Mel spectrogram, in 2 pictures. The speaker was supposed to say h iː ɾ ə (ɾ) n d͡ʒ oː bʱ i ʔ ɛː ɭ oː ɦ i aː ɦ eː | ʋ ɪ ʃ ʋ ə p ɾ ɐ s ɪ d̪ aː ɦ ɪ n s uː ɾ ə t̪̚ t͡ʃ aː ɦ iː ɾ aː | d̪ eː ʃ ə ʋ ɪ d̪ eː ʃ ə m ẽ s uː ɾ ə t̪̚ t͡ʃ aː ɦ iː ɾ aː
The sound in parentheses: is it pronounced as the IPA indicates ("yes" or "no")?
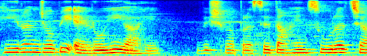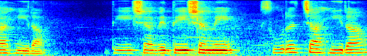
no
